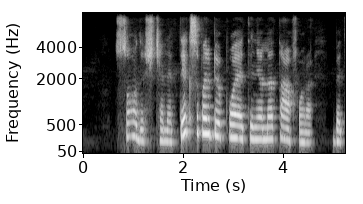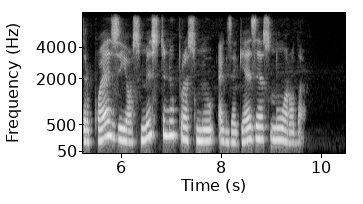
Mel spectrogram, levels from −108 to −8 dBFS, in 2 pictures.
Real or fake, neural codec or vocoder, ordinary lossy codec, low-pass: real; none; Opus, 64 kbps; 7.2 kHz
